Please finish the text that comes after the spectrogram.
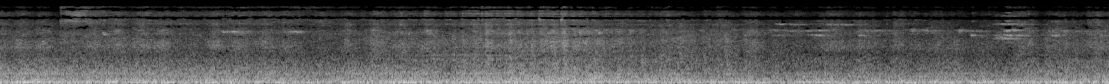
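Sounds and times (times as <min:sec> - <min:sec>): steel wheels rumbling on rails: 0:00.0 - 0:11.0
high wheel squeals: 0:02.0 - 0:03.4, 0:07.6 - 0:11.0.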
